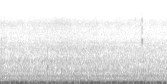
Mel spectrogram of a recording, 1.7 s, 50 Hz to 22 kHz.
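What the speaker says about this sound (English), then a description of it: "So this beautiful 67 Nova coming round the corner" A 1967 Chevrolet Nova hot rod rounds a corner at a drag racing event at Santa Pod Raceway, its engine a low, rumbling burble at moderate distance, steady and fairly faint with no talk.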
